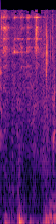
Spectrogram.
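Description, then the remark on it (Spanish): A dog whimpers happily in a brief, soft burst of short whiny noises, with no one speaking over it. “Y si nadie está disponible, eh, disculpen, ese es mi perro que está contento.”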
